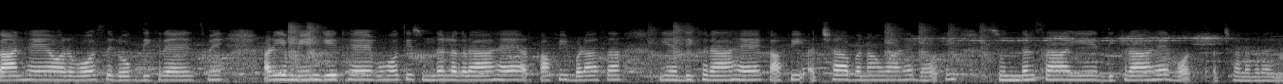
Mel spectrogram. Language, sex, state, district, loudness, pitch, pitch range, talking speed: Hindi, female, Bihar, Saharsa, -18 LUFS, 205 Hz, 200-215 Hz, 290 wpm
